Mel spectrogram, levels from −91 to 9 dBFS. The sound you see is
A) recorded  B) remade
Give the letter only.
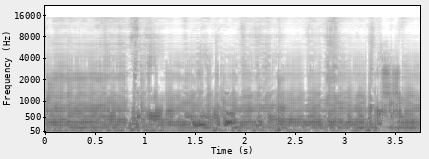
B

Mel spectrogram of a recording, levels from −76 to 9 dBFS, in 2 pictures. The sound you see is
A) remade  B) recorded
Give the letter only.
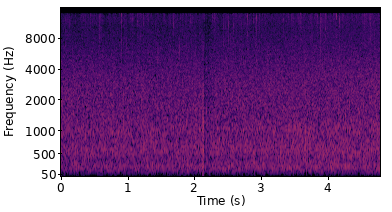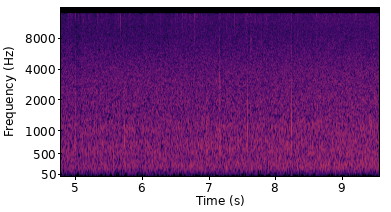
A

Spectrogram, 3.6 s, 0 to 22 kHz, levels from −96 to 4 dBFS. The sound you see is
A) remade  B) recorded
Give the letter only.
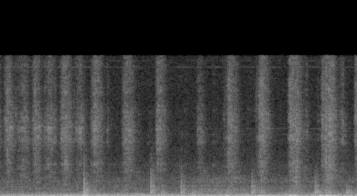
B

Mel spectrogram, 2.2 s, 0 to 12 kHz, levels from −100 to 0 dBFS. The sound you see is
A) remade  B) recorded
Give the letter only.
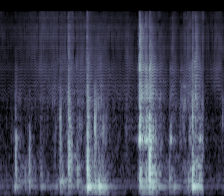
A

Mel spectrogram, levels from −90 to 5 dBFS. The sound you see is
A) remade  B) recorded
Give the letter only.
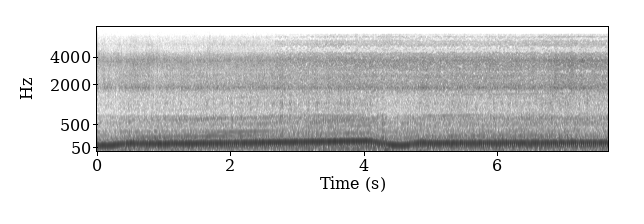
B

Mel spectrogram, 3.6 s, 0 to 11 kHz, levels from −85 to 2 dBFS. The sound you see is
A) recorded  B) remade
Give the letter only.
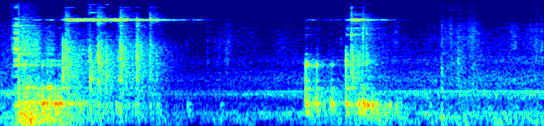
B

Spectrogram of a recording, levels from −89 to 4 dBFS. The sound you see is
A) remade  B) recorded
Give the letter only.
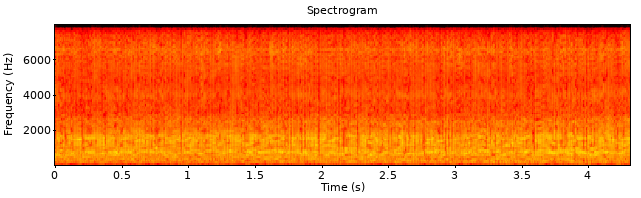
A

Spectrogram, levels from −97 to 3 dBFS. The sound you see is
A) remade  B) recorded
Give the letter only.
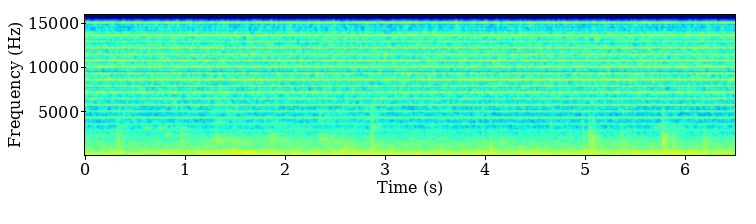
A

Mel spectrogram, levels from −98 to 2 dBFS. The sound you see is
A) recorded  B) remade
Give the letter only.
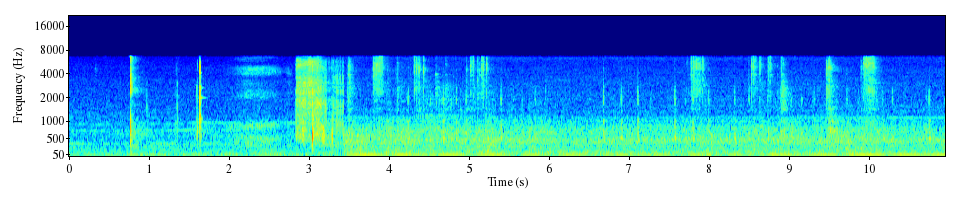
A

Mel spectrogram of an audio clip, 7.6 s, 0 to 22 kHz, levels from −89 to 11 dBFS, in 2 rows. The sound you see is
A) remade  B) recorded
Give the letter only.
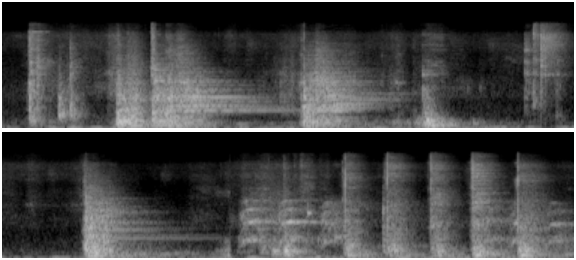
A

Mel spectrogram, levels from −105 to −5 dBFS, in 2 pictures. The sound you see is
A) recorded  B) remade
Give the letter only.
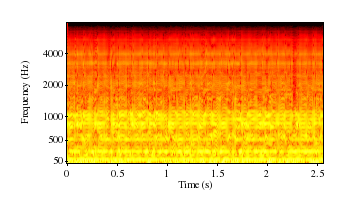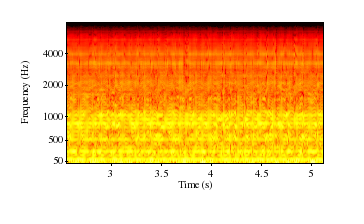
B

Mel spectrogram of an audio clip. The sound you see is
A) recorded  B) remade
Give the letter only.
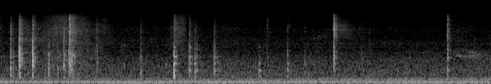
B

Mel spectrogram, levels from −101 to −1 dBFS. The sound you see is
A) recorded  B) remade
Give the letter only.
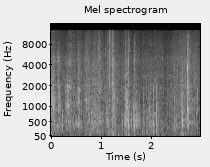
B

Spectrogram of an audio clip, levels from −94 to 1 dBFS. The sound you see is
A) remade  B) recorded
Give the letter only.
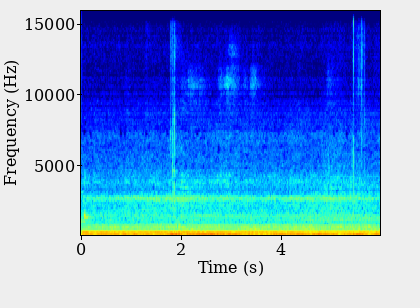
A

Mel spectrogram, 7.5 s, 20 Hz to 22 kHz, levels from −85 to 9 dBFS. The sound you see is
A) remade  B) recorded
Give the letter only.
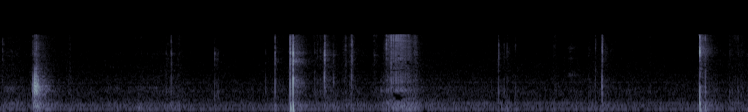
B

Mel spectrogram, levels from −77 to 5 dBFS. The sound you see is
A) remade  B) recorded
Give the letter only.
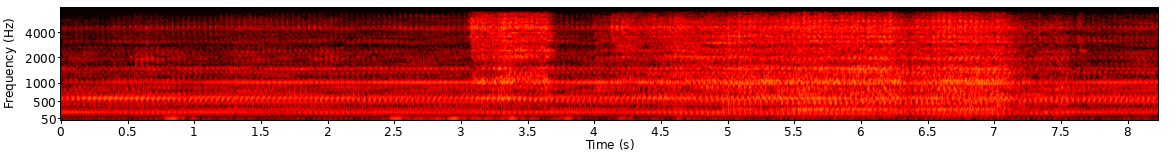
B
